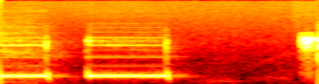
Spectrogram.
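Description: Ringback tone of an outgoing phone call: two steady, buzzy electronic tones, a short one then a longer one, followed by a pause and a brief click of noise.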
